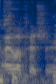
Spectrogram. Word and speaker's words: Isla Fisher: And then I move on to the villains, which we have a couple of really great performances with Matthew Good and Ilsa, how do you say, Ilsa Fisher? Isla Fisher? – Yeah. – Isla Fisher? – Isla Fisher.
